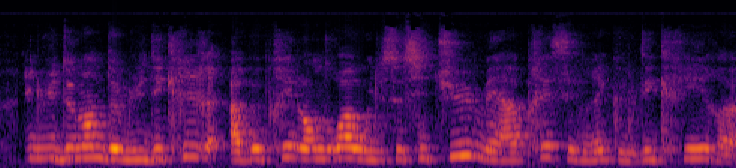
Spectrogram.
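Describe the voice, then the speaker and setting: A woman with a fairly high pitch speaks at a moderate pace, with audible room echo and noticeable background noise. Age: 20s. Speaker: YouTuber. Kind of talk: casual storytelling. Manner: casual, conversational.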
